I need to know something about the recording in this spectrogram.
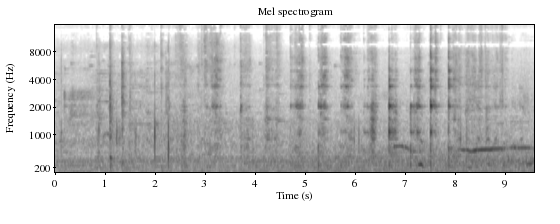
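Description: Food is scooped and drops with light clatters into a foil tray.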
